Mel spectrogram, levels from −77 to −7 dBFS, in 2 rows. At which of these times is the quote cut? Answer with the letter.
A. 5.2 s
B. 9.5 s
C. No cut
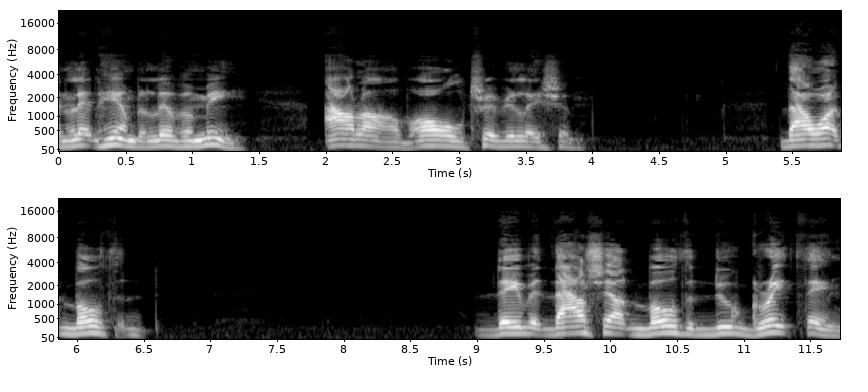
A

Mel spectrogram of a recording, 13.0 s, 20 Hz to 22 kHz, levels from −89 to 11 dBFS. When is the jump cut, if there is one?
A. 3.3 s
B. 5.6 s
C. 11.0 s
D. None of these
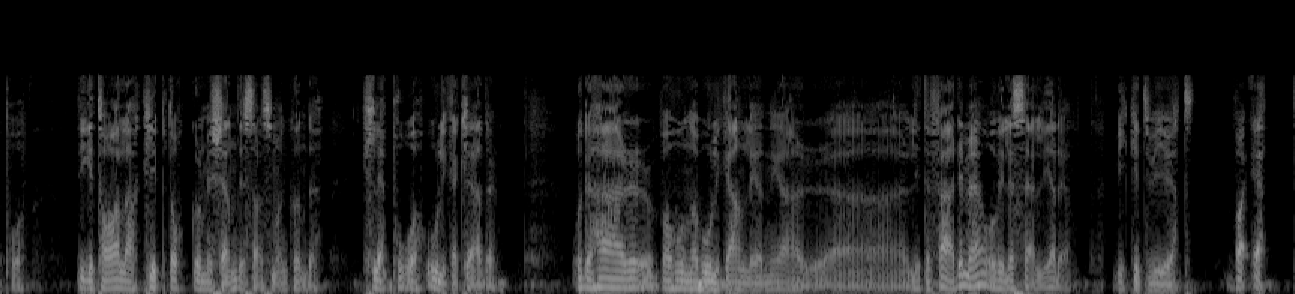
C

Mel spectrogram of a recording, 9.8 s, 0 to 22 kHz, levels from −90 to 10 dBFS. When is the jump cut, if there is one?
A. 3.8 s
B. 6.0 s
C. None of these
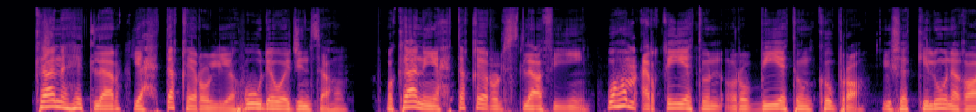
B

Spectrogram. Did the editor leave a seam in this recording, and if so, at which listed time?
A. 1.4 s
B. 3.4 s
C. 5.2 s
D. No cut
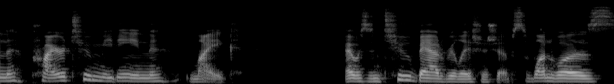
D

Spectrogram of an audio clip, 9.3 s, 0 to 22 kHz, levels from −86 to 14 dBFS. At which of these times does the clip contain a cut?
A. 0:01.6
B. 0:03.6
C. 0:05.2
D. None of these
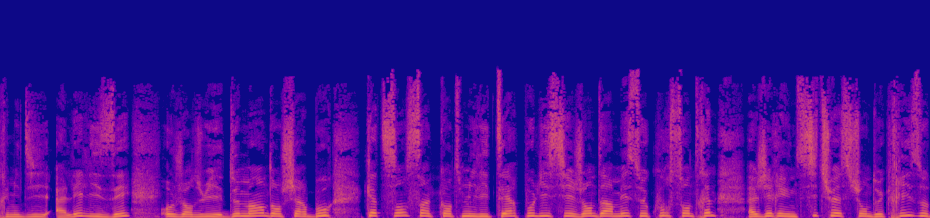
A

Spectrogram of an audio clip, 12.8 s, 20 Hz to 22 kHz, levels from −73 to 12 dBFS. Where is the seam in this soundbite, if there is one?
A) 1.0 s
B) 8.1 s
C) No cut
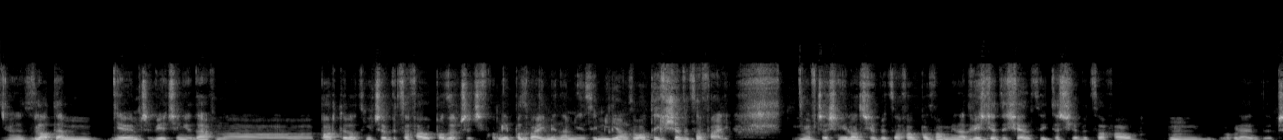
A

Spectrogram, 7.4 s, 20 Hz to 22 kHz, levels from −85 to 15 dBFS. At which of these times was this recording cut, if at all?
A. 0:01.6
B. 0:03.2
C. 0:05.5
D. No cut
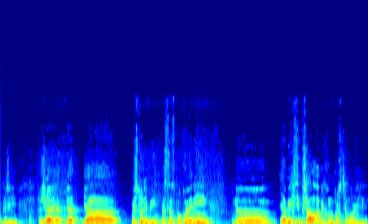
C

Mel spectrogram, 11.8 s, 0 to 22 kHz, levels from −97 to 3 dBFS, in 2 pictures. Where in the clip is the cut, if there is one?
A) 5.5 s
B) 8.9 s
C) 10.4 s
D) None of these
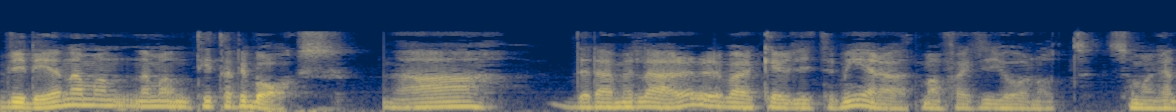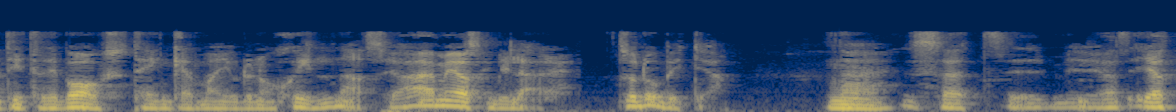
A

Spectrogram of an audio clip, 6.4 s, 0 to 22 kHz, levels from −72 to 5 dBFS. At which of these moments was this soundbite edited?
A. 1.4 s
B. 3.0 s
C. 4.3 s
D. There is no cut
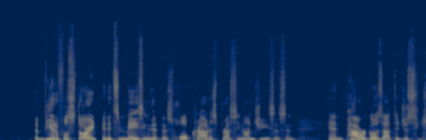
A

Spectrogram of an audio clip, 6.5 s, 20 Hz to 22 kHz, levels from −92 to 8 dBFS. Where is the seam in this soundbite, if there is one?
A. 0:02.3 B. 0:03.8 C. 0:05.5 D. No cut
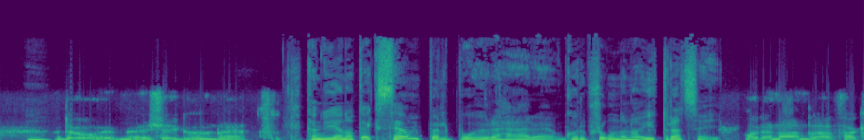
C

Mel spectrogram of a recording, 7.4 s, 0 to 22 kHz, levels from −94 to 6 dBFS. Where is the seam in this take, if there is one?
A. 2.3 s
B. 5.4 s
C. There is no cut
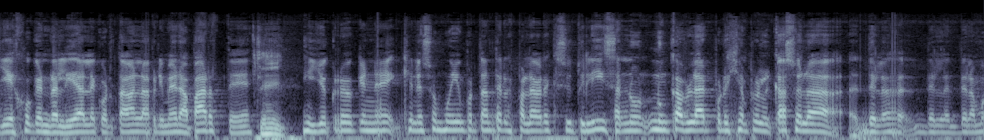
A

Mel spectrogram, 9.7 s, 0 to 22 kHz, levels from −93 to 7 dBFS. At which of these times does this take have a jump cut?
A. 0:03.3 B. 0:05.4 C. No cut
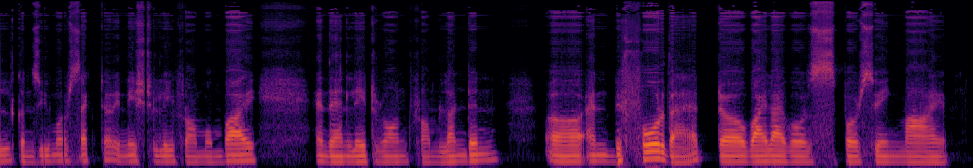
B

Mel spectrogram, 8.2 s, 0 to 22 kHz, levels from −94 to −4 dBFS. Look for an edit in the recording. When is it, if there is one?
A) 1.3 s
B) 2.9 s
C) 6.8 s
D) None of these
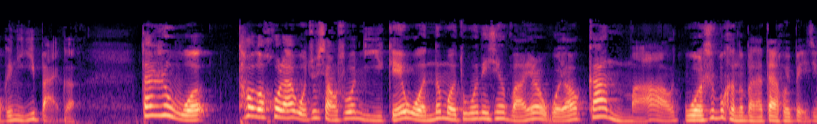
C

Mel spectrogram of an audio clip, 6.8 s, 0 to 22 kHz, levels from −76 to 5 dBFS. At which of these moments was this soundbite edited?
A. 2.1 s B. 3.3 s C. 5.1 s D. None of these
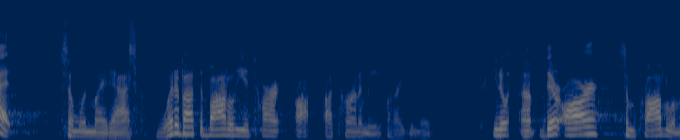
C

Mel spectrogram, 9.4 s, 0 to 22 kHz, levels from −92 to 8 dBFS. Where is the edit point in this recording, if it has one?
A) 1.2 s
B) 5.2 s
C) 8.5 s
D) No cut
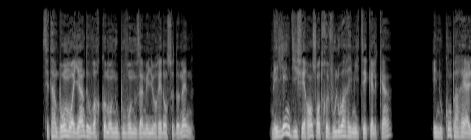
D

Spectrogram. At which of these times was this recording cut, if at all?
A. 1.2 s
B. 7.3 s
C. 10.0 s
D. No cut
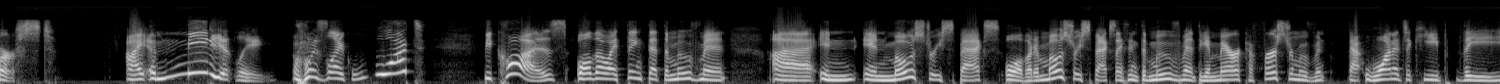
C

